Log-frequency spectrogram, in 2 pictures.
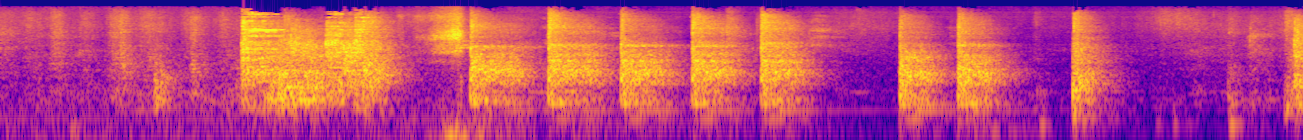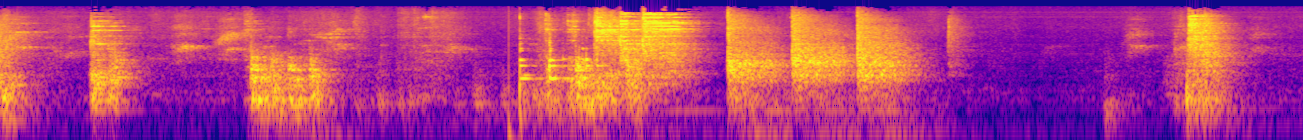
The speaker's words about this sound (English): Thanks to Safe Work New South Wales, we have a live audiovisual feed of the construction site where the family should be hard at work constructing the rest of the metro. Let's have a look now.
